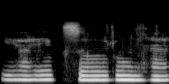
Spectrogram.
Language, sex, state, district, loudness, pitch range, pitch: Hindi, female, Bihar, East Champaran, -13 LUFS, 205-215 Hz, 210 Hz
